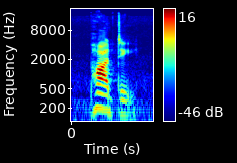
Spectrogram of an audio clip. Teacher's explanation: the p sound is bilabial, stop and voiceless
